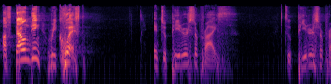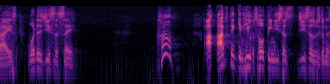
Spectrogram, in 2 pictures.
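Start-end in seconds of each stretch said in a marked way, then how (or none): 3.1-8.1 very soft and low, holding back; hushed suspense. Real, not acted. Preacher sets up Jesus's surprising answer, hushed. 9.8-10.1 tiny, high, very soft one-word answer; soft call. Acted. Jesus answers Peter's request to walk on water, soft.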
